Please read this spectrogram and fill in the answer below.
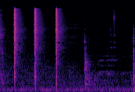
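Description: Gas hob's spark igniter clicking: three sharp clicks about a third of a second apart, then a fainter one about a second in.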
